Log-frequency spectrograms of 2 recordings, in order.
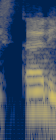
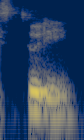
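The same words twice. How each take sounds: First: It is said with a southern British vowel. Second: It is said with a northern English vowel. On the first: "you wouldn't say study" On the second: "in the north of England, ... you would say study"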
